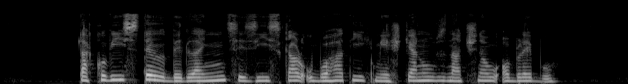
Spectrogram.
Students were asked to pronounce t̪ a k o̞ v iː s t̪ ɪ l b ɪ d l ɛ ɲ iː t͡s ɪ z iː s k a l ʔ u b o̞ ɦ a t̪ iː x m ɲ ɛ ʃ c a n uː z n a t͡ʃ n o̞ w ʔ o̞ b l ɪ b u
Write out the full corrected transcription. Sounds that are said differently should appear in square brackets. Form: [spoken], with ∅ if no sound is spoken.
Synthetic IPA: t̪ a k o̞ v iː s t̪ ɪ l b ɪ d l ɛ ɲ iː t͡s ɪ z iː s k a l ʔ u b o̞ ɦ a t̪ iː x m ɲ ɛ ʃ c a n uː z n a t͡ʃ n o̞ w ʔ o̞ b l ɪ b u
